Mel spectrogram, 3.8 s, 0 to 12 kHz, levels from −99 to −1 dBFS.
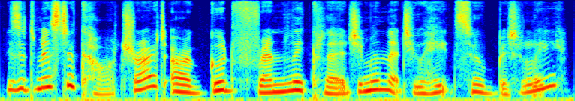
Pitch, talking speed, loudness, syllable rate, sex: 235 Hz, 205 wpm, -19 LUFS, 5.4 syllables/s, female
